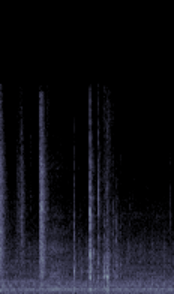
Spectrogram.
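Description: A handful of light clicks and knocks, spaced unevenly, against a quiet room background: a video camera being picked up and handled, close to its microphone.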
